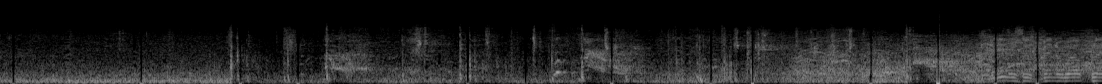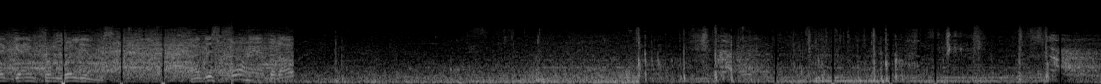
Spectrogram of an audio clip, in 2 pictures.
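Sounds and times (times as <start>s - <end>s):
crowd voices: 6.3s - 20.3s.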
